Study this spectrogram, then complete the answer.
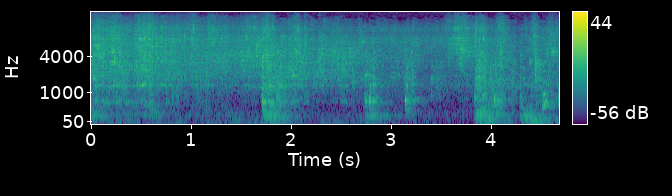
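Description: Coolant glugs and splashes in uneven bursts as it is poured into the radiator of an LS turbo engine, close and alone.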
